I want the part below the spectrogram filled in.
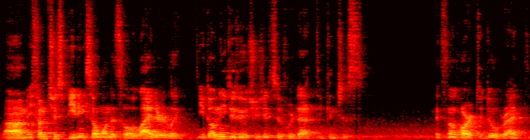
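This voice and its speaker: A man's voice: medium pitch, fairly quick, reverberant, far from the mic, a little hiss or hum, low-quality recording. A man teaching jiu-jitsu in a loose, conversational way while demonstrating on the mat. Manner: loose and conversational, many fillers. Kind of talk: casual instructional demo.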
